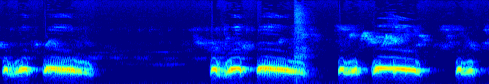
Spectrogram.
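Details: Spotted dove cooing: repeated low two-part coos, a short note then a longer slightly falling one, in phrases separated by brief silences, with nothing else audible.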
